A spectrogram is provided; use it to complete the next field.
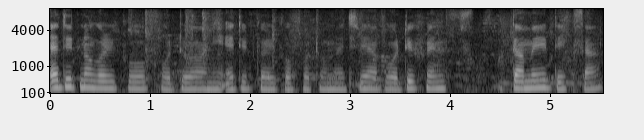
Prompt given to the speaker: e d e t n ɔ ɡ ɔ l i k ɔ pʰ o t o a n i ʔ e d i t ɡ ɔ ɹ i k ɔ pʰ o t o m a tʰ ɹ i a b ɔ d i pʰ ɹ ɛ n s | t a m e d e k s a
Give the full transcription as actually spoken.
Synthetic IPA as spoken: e d i t n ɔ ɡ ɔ ɹ i k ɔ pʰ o t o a n i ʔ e d i t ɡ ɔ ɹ i k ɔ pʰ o t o m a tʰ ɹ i a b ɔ d i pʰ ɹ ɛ n s | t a m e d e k s a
